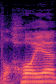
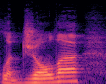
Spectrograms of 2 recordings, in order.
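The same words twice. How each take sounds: First: It is said the local, Spanish-style way. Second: It is said the way tourists say it. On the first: The speaker is a local. The speaker calls it right. "they don't pronounce this as La Jolla" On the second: The speaker is a tourist. The speaker calls it wrong. "they pronounce this as La Jolla"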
